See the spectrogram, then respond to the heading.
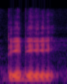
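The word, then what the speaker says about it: DiDi: talk about that and I've always pronounced it incorrectly it's Dede I always want to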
